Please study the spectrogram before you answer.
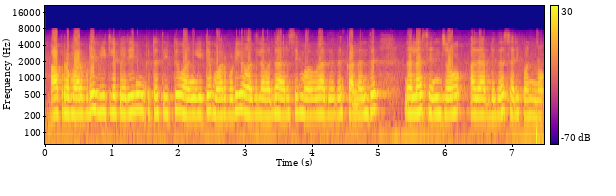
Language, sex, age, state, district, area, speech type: Tamil, female, 30-45, Tamil Nadu, Namakkal, rural, spontaneous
